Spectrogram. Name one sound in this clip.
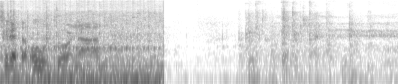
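A door handle turns and the door latch clicks open.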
